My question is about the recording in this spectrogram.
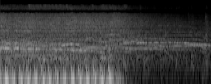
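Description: Live rock band playing a loud burst of fast, evenly pulsing low notes under crashing cymbals, which cuts off about two and a half seconds in; the cymbals and room ring on and fade.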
